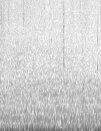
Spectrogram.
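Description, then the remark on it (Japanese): Steady low rumble of a car rolling along a road on the drive home, with dense traffic of many cars droning continuously and a few faint higher ticks and swishes over the constant engine hum. “混むのは甲州街道っていうのを越える時だけなんですけどえー、どうですかね車が多いな”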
